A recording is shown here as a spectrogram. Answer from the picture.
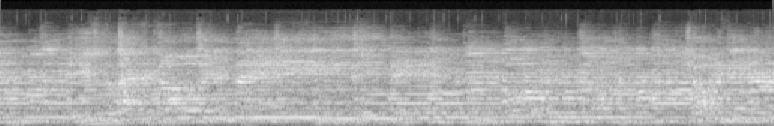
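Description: Bluegrass band playing live, with an upright bass plucking a moving low line under banjo picking.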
